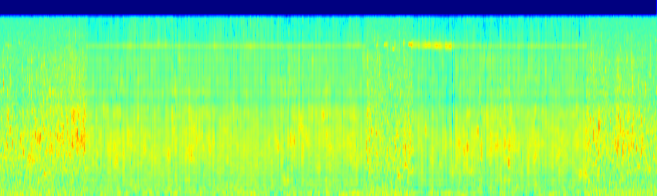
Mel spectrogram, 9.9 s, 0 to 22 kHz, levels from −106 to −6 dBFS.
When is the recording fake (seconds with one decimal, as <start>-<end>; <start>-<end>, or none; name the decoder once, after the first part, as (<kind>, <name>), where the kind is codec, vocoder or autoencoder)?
1.3-5.5 (vocoder, BigVGAN v2); 6.2-8.8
